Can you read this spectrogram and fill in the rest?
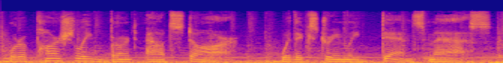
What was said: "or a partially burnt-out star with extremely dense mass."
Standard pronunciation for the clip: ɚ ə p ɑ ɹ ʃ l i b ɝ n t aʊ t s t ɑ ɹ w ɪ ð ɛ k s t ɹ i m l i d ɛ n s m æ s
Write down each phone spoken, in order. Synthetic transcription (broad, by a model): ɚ ə p ɑ ɹ ʃ l i b ɝ n t aʊ t s t ɑ ɹ w ɪ ð ɛ k s t ɹ i m l i d ɛ n s m æ s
